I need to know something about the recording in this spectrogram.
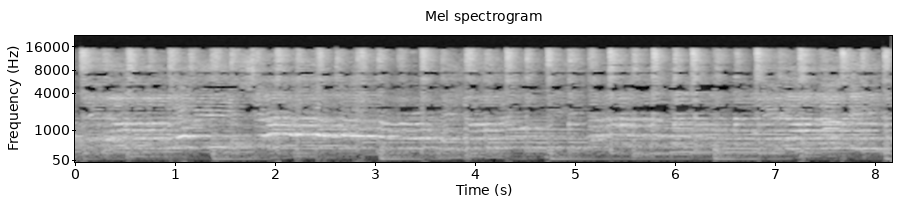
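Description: Pagode: several voices singing a melody together over samba percussion, with low drum notes and a quick, even ticking rhythm above.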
